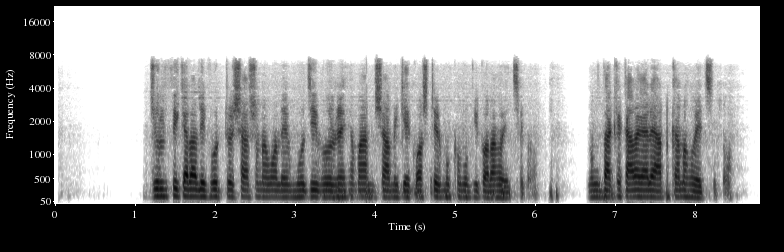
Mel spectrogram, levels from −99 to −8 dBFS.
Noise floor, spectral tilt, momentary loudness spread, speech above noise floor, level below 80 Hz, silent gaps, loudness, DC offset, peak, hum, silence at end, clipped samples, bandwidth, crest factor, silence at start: -78 dBFS; -6 dB/octave; 11 LU; 59 dB; -60 dBFS; none; -19 LUFS; under 0.1%; -2 dBFS; none; 0.35 s; under 0.1%; 7.6 kHz; 18 dB; 1.2 s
